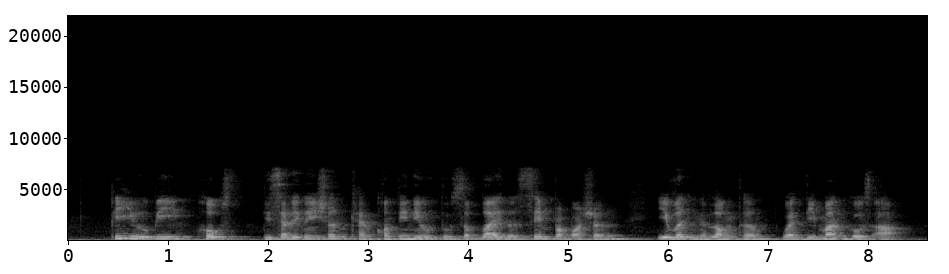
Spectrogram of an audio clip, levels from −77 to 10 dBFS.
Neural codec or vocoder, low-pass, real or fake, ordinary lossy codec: none; 7.2 kHz; real; Opus, 64 kbps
